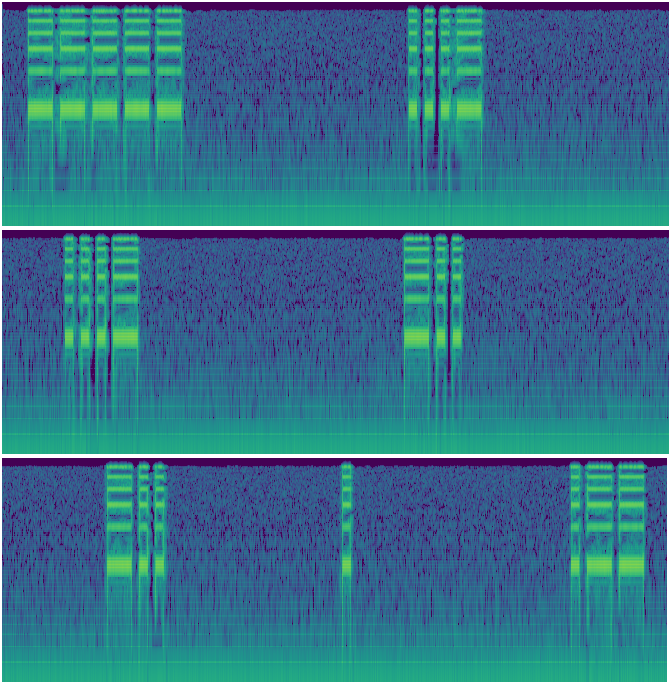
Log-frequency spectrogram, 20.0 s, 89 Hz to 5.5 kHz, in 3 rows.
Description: Morse code, heard as a keyed tone, about 15 wpm, 770 Hz. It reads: 0 V V D D E W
